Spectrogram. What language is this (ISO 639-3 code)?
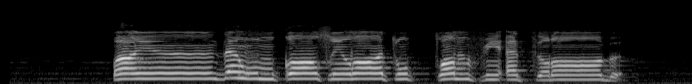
ara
